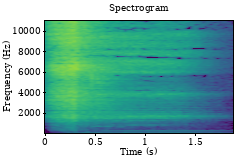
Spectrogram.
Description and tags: Opening a CO2 tank valve. Air releasing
